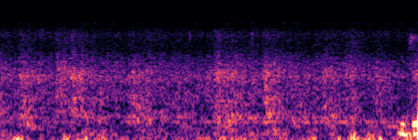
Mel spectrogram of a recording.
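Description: Eating sounds: chopsticks working noodles in a pan and chewing, heard as a fast run of soft low knocks over a faint hiss.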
